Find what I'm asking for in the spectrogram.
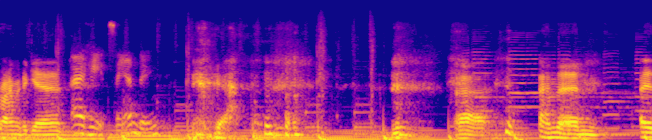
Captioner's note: laughter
